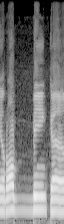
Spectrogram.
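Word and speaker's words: رَبِّكَ: সাব্বিহামদি রব্বিকা। রব্বিকা। রাব্বিকা বলবো না।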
